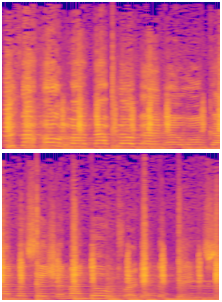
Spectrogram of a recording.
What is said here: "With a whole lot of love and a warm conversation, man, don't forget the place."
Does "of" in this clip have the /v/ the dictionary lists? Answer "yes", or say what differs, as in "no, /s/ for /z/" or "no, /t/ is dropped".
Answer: no, /p/ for /v/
